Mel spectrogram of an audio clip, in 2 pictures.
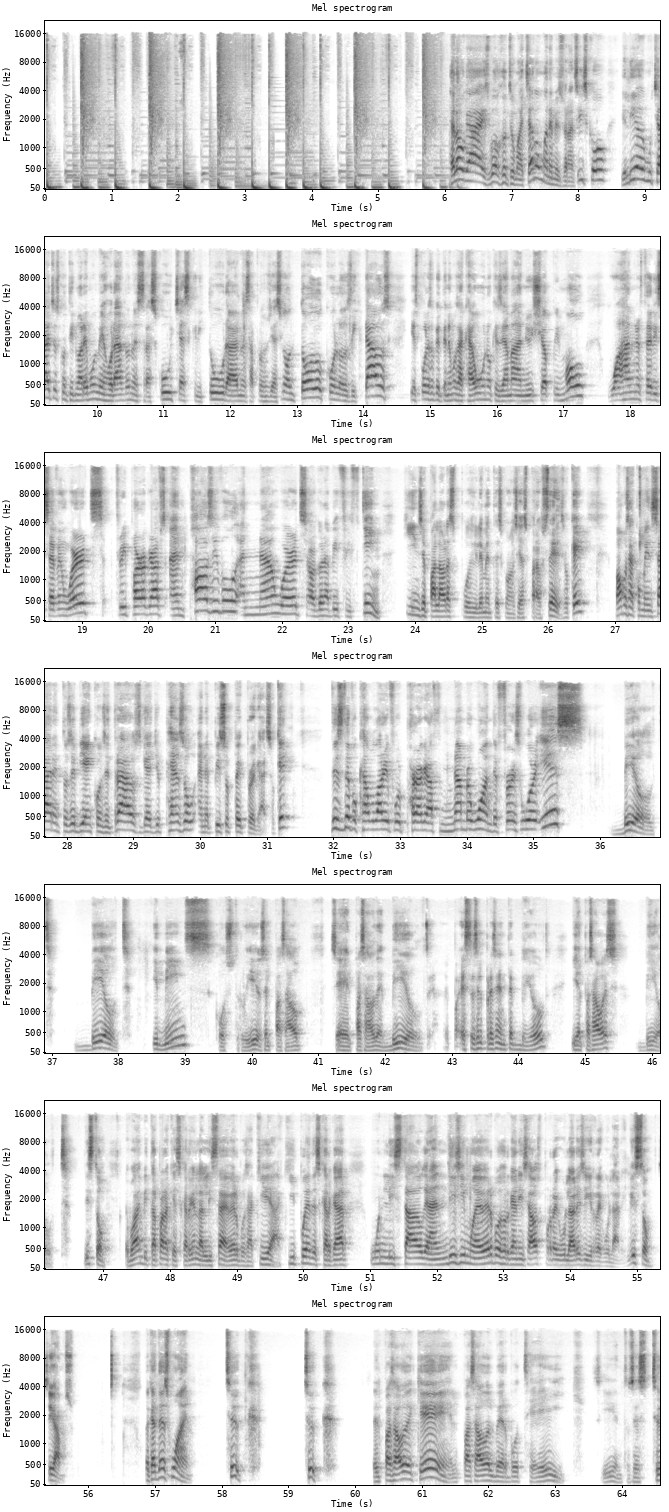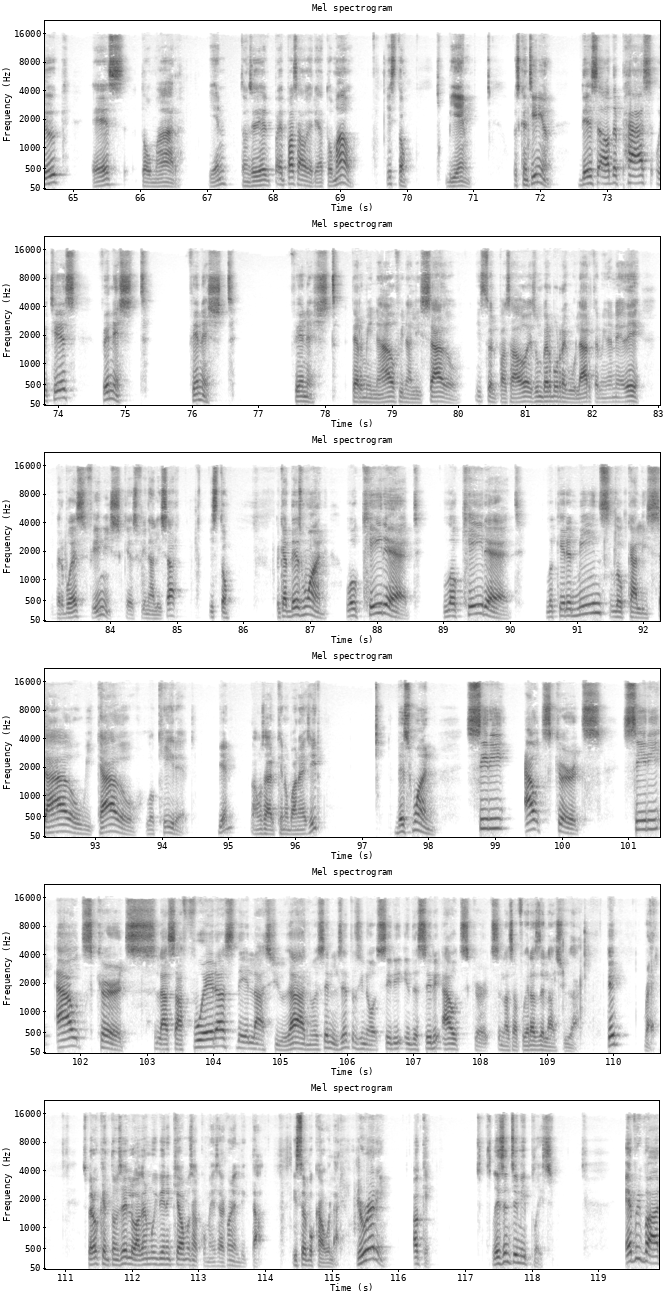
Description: Dictado corto para dominar “There is / There are” y subir tu nivel sin esfuerzo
